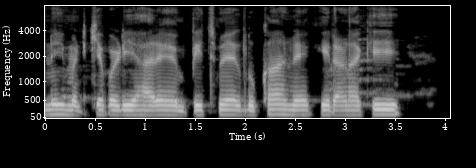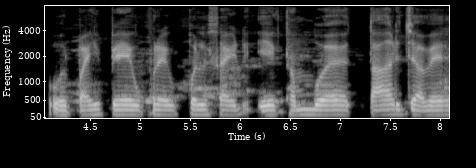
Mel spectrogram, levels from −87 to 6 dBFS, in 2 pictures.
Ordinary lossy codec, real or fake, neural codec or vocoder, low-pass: none; real; none; none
